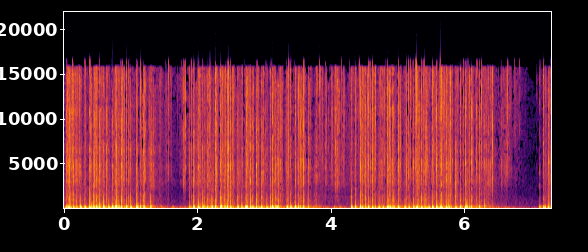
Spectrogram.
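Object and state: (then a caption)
Polyethylene foam tapped with fingernails. Long fingernails tap rapidly on polyethylene foam, making soft, dull, low thudding clicks in quick bursts. The tapping comes in three main runs separated by brief silent pauses, then starts again at the end.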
